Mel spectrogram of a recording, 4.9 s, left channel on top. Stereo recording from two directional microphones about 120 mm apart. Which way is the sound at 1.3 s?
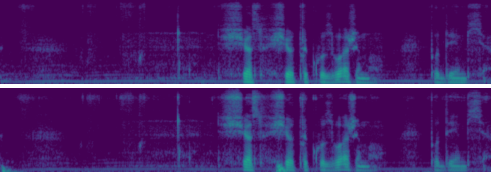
20° right (ahead or behind).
